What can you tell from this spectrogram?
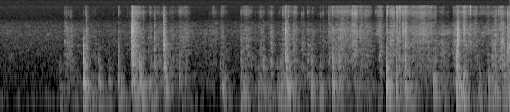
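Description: Irregular rustles and knocks of packaged food items being handled in an open cardboard box, starting about a second in.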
